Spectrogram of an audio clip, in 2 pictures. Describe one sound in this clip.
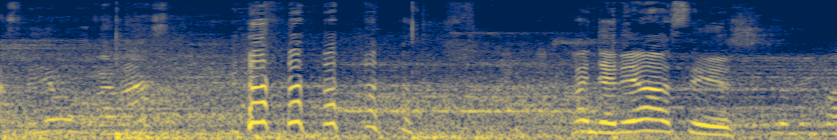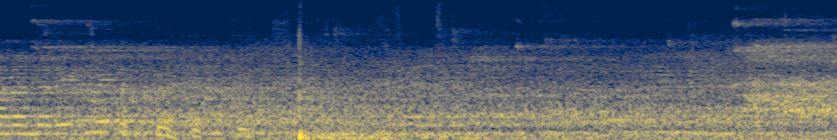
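A basketball bounces on a hard court in a large echoing hall.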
